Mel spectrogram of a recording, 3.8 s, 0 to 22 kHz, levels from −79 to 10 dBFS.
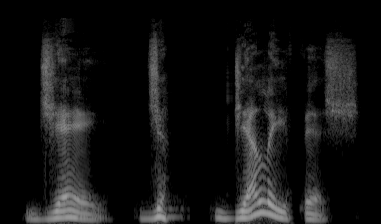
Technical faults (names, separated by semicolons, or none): burst of packet loss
